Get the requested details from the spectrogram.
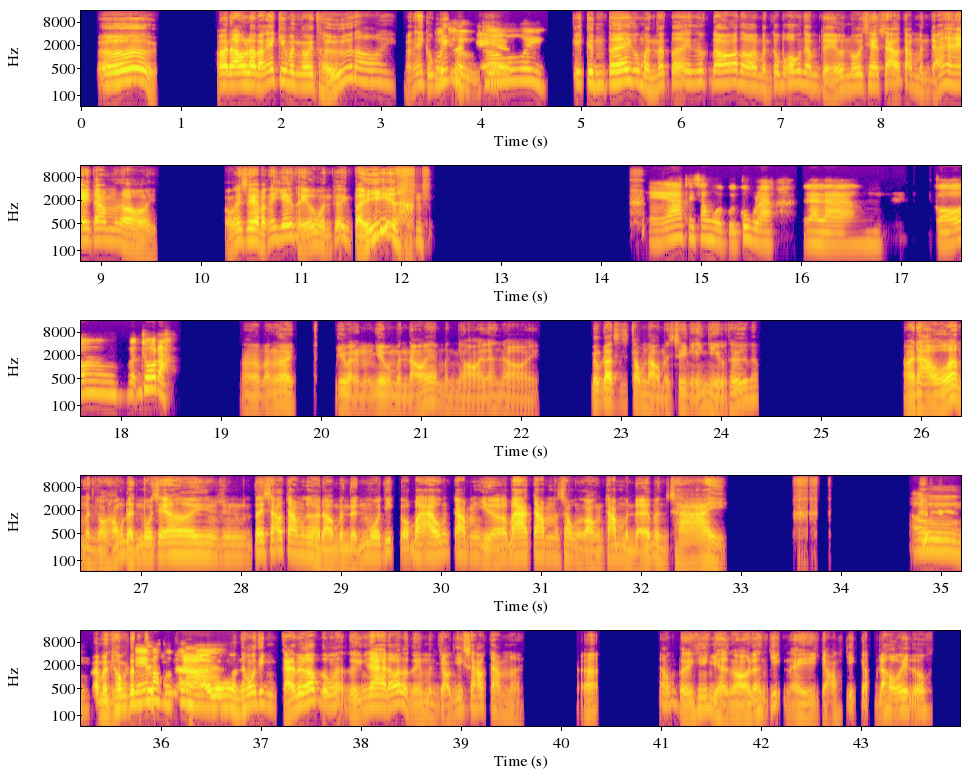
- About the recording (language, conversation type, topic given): Vietnamese, podcast, Bạn có thể kể về một lần bạn đưa ra lựa chọn sai và bạn đã học được gì từ đó không?
- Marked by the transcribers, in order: laughing while speaking: "lận"; other background noise; tapping; laugh; laughing while speaking: "nhiên giờ ngồi lên"; laughing while speaking: "đôi"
